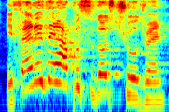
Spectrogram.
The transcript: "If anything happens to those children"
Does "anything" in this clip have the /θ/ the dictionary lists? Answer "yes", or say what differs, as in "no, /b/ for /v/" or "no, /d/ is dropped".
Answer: yes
